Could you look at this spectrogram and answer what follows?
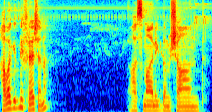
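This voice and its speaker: Wry heartbroken young Darpan. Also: male voice, mid-range voice, expressive, slow. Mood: wistful. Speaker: radio drama actor. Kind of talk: radio play acting.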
